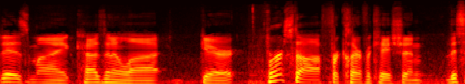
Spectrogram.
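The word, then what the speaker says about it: Gerd: off for clarification this is not Garrett like you guys have seen that it's Garrett but it's German and in German the D sounds like a t and it's one syllable Garrett what is your first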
